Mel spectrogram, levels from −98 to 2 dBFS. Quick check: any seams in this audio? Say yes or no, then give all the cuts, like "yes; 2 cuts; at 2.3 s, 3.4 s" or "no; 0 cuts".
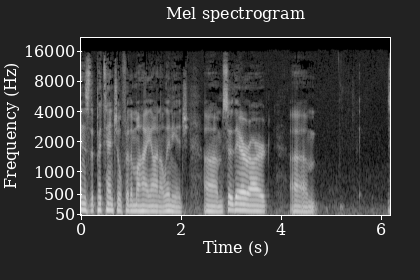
no; 0 cuts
